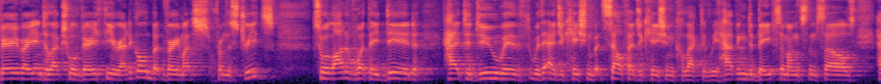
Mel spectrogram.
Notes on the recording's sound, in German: Zusammenschnitt und Audioaufnahme einer Kritik an dem Konzept der Gewaltfreiheit. Aus Rücksicht auf das Publikum wurden die gestellten Fragen aus dem Mitschnitt entfernt.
